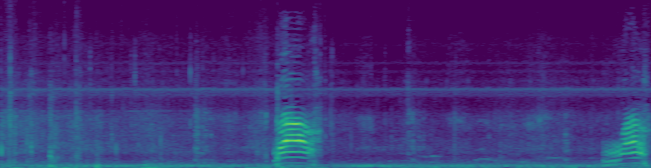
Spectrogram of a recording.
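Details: Friendly stray cat in Japan, at first cautious, then bold and seeking affection, utters a short loud meow followed after a quiet pause by a second rising meow, over a faint low hum.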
